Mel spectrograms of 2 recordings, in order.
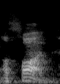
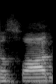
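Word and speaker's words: ص: people are pronouncing assad they make their mouth like a wow they're going to take their entire mouth and make it kind of like a wow they're going to make it round like like this fully round like a wow that's incorrect you're messing with the sound of the song swat is just so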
